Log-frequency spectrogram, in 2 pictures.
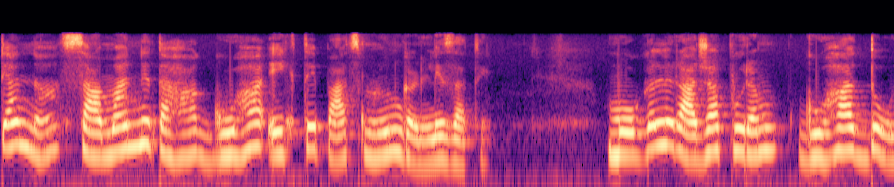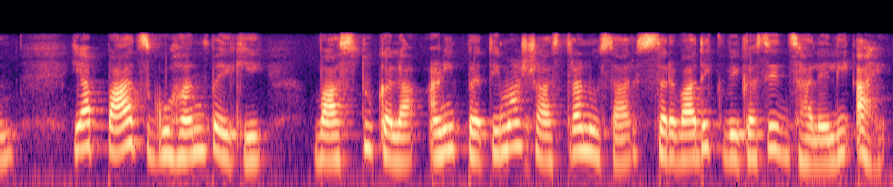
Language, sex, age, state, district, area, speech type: Marathi, female, 18-30, Maharashtra, Nashik, urban, read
